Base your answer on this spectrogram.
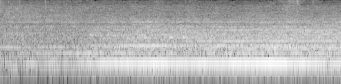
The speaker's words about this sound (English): So basically, those skyquakes could be us hearing the thunder from those storms, unless HAARP is actually the culprit here. Here's another skyquake noise.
